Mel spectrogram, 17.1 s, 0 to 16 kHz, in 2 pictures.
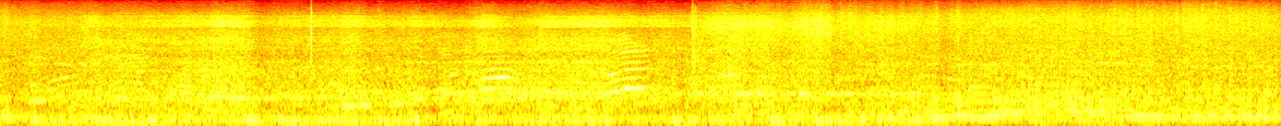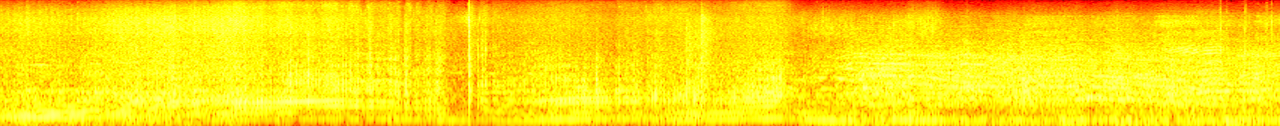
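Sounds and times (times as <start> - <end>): jeep engine revving hard: 4.5 - 15.2.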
